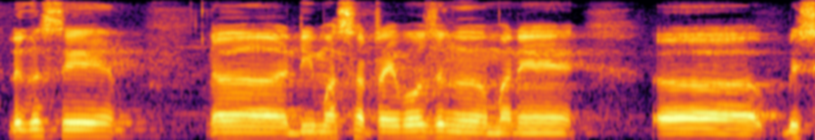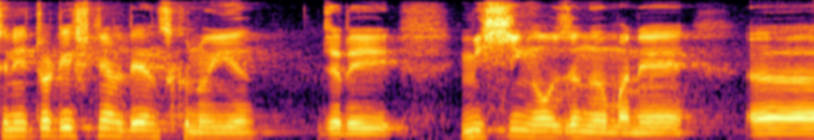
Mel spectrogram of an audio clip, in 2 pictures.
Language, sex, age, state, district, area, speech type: Bodo, male, 30-45, Assam, Baksa, urban, spontaneous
